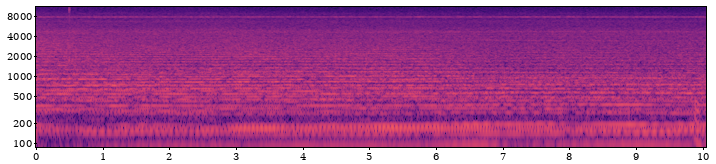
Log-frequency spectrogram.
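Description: Small FPV quadcopter's electric motors and propellers running in flight, a steady multi-tone buzzing whine that sways slightly in pitch as the throttle changes. A thin steady high whistle sounds over it throughout.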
